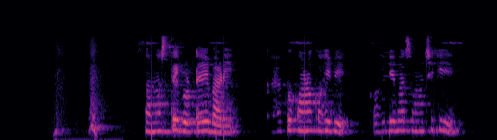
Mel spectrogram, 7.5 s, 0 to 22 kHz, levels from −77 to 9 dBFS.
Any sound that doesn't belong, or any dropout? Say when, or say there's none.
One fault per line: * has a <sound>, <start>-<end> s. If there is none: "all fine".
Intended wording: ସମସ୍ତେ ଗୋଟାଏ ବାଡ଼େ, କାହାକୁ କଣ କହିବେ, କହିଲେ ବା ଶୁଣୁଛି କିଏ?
* has a whoosh, 0.8-1.9 s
